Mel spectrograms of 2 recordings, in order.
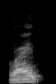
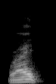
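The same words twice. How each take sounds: The two takes are said the same way.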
